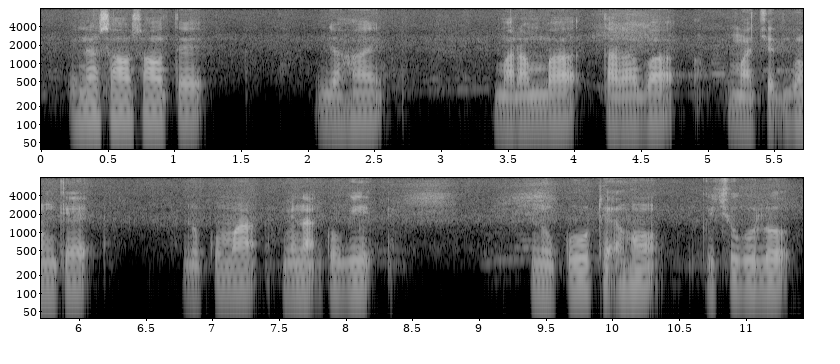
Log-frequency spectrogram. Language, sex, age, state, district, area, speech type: Santali, male, 30-45, West Bengal, Birbhum, rural, spontaneous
